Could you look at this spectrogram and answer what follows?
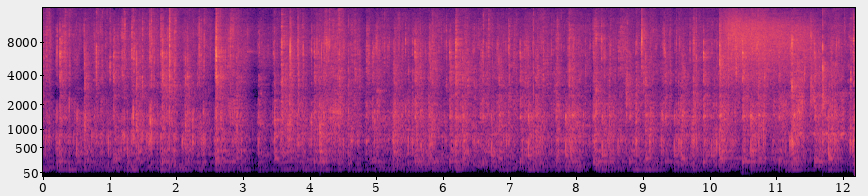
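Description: Metal spoon stirring a thick mixture of cooked rice, moong dal and jaggery syrup in a pot, with an irregular stream of scraping and small knocks against the pan.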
